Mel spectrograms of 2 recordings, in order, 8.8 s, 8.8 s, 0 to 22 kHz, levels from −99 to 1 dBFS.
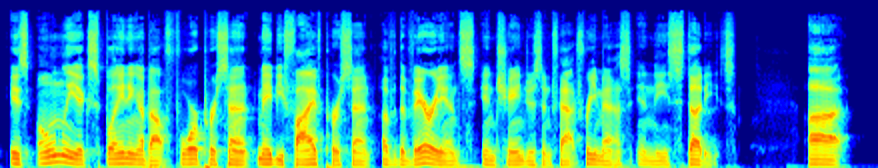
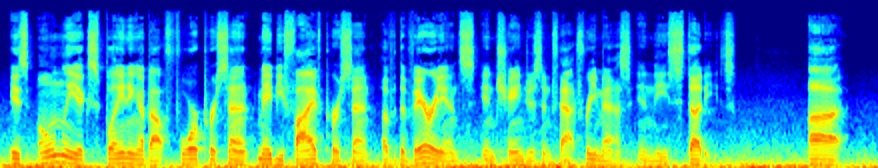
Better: first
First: none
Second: low rumble; faint; throughout; 20 dB below the speech

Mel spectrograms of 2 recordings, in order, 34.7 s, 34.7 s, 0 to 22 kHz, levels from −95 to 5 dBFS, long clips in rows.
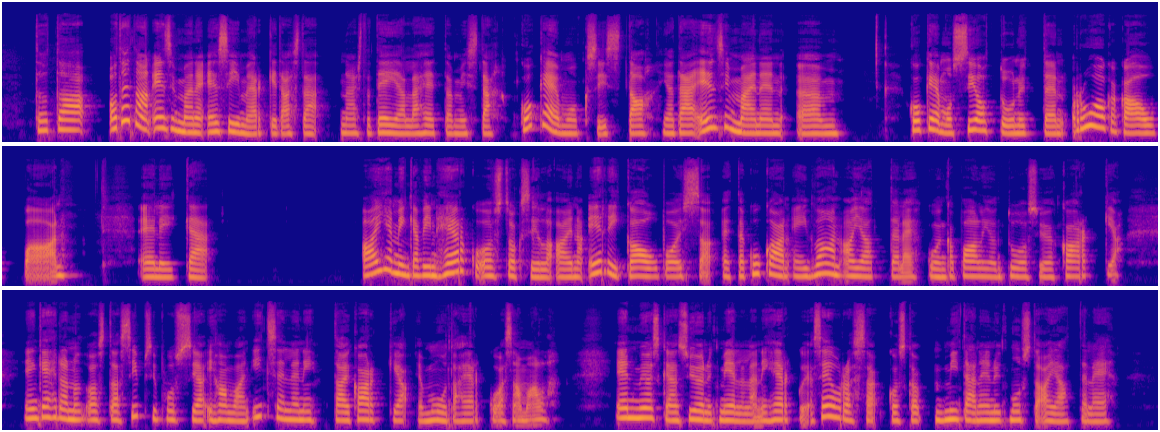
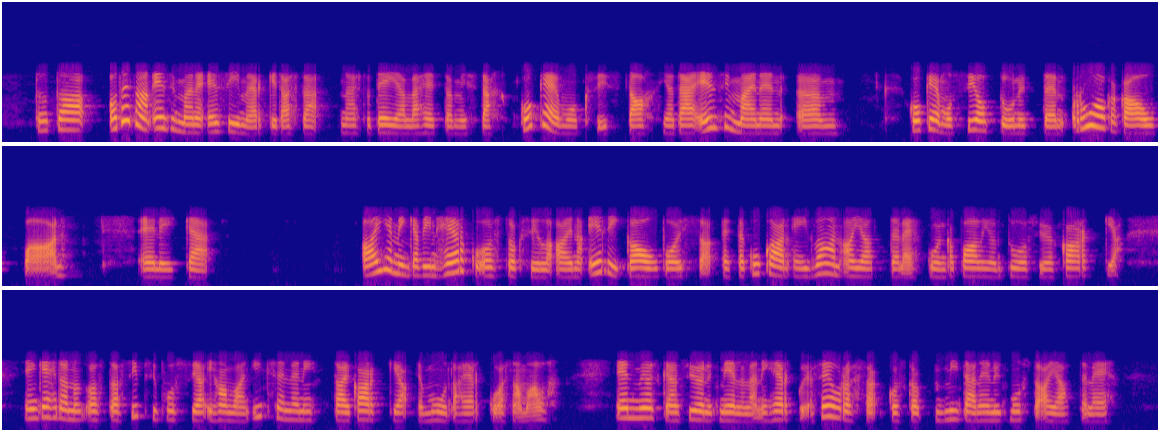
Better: first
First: none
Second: phone-call audio

